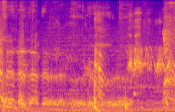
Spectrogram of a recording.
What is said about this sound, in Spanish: A ver, haz fuerza, carraspea a ver si se sale el pollo, tío.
